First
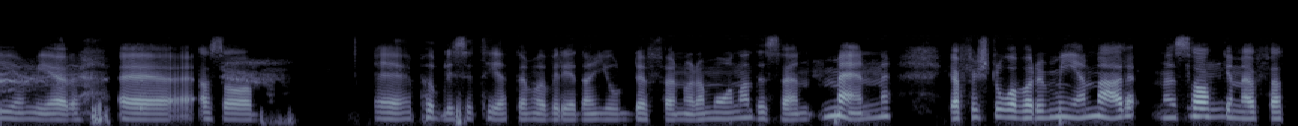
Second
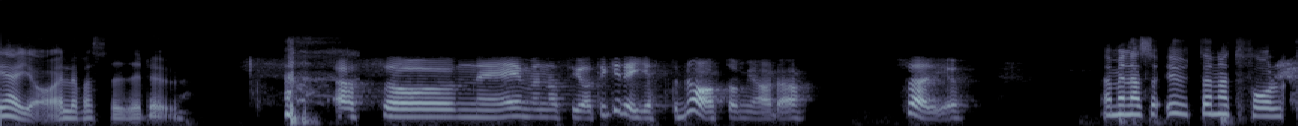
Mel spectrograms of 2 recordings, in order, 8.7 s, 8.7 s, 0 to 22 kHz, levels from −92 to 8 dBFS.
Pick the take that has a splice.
second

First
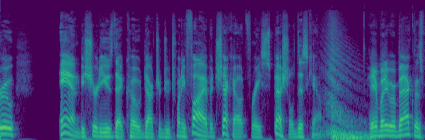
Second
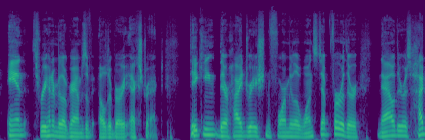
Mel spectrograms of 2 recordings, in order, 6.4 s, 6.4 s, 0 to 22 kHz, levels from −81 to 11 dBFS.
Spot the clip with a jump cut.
second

